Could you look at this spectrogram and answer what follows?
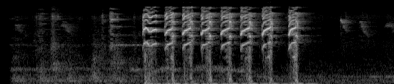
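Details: Freckle-breasted woodpecker lure sound: faint high chips, then eight loud, sharp, descending notes delivered quickly and evenly over about one and a half seconds, trailing off into soft squeaks.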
